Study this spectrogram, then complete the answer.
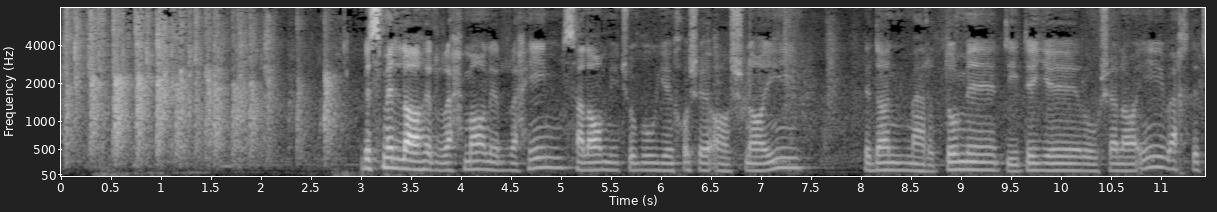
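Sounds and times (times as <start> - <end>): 
audience applause: 0.0 - 2.9
speech: 3.0 - 11.4.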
